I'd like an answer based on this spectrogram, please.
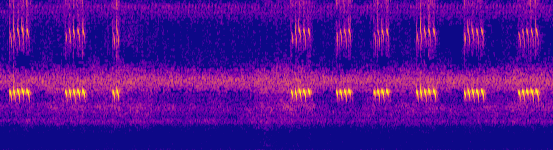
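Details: Cricket chirping on a summer night: a few quick high pulsed chirps, a silent gap of nearly two seconds, then regular chirps about twice a second, with a steady high hum beneath.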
